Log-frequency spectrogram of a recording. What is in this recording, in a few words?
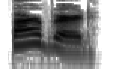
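"barbered", British English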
